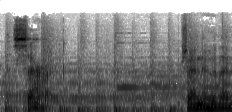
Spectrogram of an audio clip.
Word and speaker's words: Sarek: This week, I hope I'm pronouncing this right. Is it It's uh Seek. Is it um Sarak? No, Kenneth. It's Sak.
